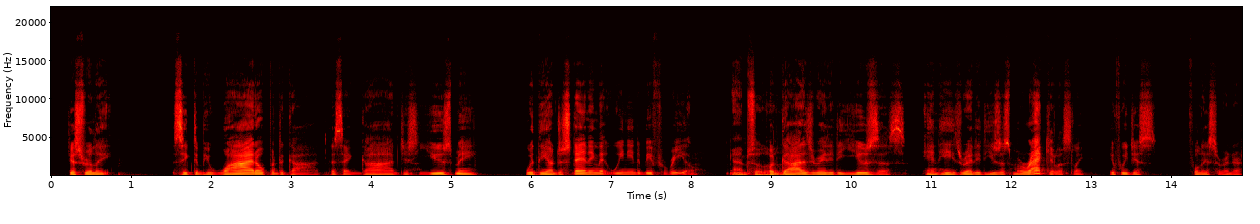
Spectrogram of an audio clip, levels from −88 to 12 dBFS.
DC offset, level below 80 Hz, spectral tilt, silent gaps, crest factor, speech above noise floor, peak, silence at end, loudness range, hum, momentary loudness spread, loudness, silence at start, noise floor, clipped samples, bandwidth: under 0.1%; -64 dBFS; -5 dB/octave; none; 24 dB; 47 dB; -14 dBFS; 0 s; 3 LU; none; 13 LU; -37 LUFS; 0.25 s; -83 dBFS; under 0.1%; 15.5 kHz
